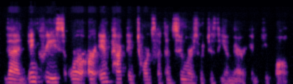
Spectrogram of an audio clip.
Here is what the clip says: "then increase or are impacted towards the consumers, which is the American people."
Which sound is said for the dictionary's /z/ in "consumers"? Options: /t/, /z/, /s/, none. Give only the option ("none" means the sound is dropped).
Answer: /z/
